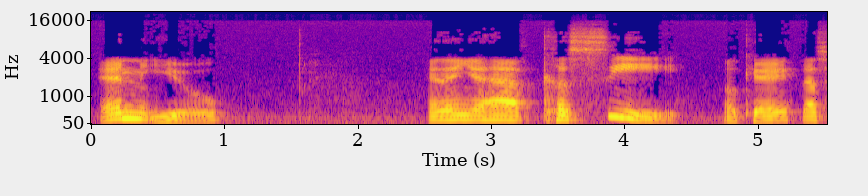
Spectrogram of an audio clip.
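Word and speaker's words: psi: spell that's spelled out Chi and then you have C and that's spelled out P SI I the p is silent and then you have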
